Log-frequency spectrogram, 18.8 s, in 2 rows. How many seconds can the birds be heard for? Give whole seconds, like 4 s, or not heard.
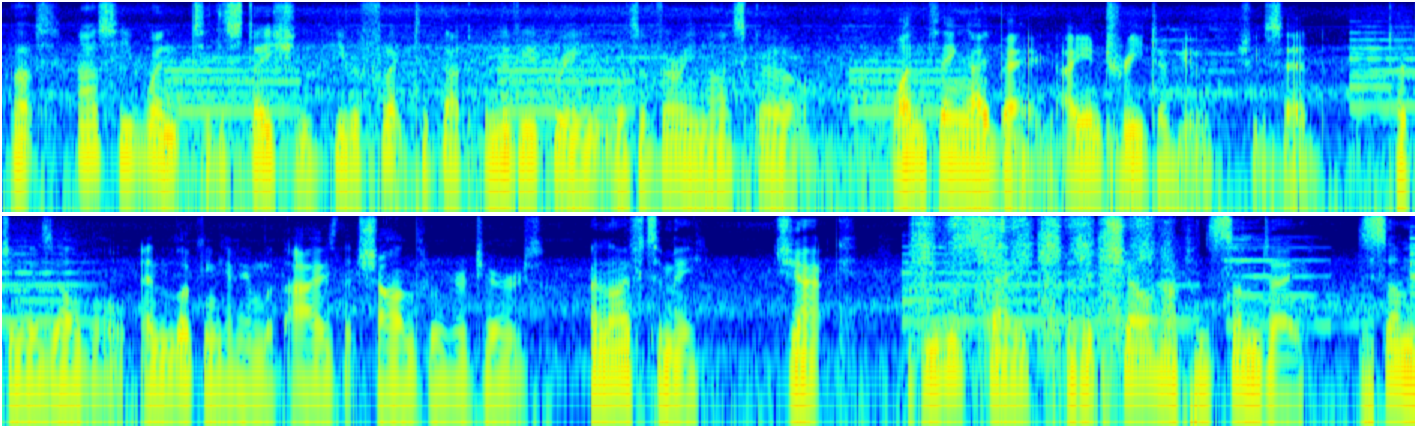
not heard.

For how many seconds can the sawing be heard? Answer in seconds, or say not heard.
2 s.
